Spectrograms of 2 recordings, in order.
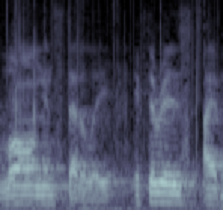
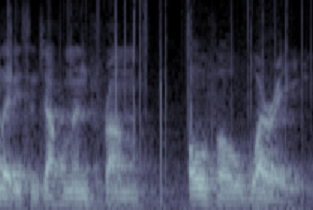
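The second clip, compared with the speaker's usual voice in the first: ordinary talk, nothing marked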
